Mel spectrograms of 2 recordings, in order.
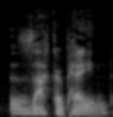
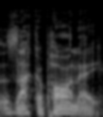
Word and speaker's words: Zakopane: Now, when we first got there, we were all pronouncing it Zakopane, but we quickly learned from a couple locals that it's pronounced Zakopane.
